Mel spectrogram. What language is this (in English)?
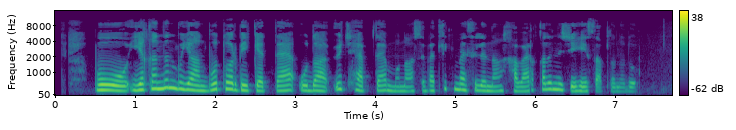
Uyghur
